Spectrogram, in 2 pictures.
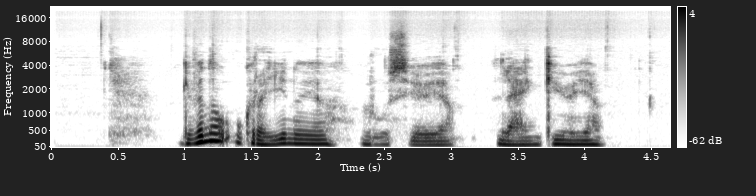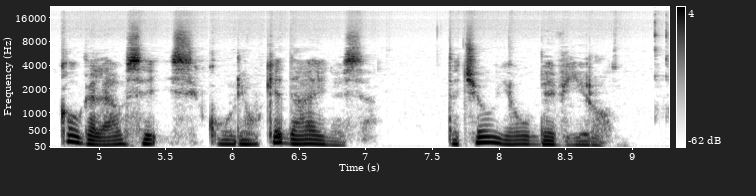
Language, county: Lithuanian, Vilnius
